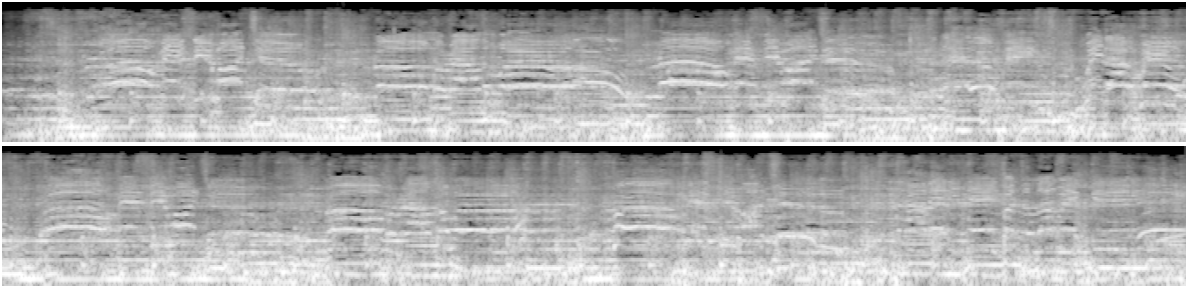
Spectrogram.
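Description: A large crowd of concert fans sings along loudly together over a dense, steady wall of sound, many voices blending into wavering melodic lines, with occasional shouts and whoops rising from the mass.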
